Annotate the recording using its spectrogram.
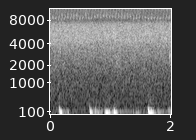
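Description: A few soft, low thumps at irregular intervals, with no speech.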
